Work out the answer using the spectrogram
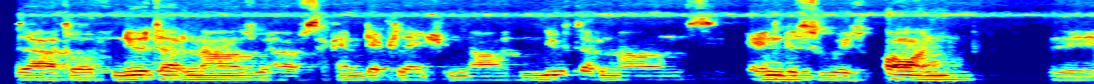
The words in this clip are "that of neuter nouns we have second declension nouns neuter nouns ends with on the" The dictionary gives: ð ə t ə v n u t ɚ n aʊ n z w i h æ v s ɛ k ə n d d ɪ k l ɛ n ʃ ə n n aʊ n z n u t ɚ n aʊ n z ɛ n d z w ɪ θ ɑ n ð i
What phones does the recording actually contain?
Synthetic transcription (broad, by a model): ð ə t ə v n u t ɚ n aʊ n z w i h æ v s ɛ k ə n d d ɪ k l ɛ ʃ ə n n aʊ n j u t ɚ n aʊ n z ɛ n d s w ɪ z ɑ n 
